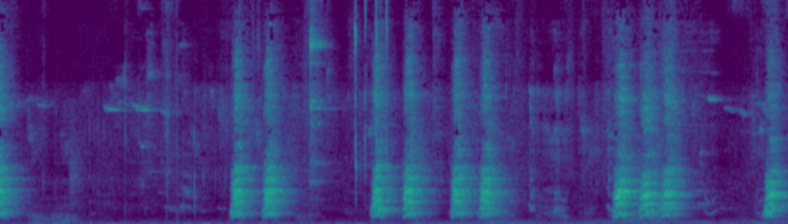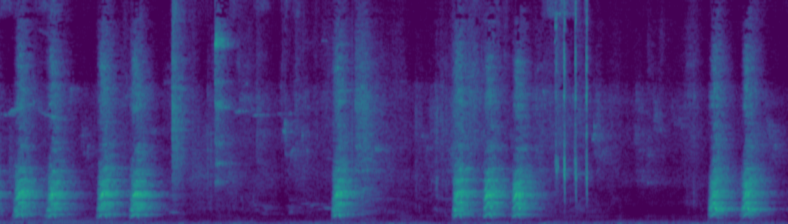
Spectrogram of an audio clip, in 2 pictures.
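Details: Purebred large-line Rottweiler barking: loud, deep barks delivered in clusters of two to four, with short pauses between bursts, over a quiet background.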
